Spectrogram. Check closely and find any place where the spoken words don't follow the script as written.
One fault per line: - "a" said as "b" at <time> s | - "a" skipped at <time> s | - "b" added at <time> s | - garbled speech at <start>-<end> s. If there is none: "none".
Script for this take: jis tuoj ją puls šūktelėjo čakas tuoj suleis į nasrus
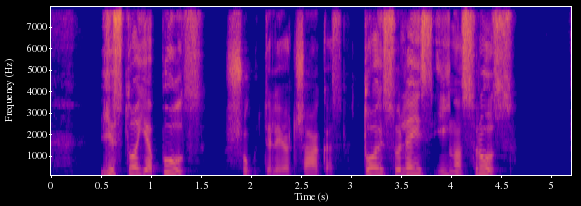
none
